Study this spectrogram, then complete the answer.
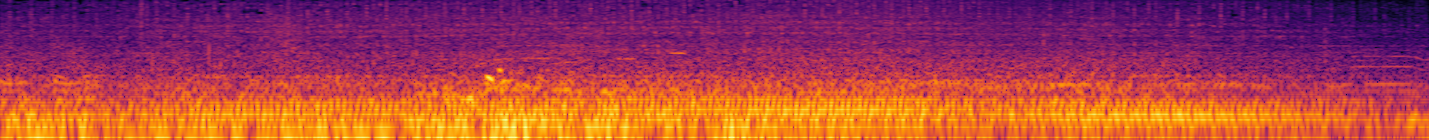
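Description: A propeller airplane engine drones steadily in the video game Fortnite, a continuous low hum that holds at a fairly even loudness throughout before easing off slightly at the end.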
